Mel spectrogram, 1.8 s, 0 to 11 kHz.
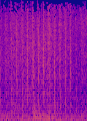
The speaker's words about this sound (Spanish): Las seis ametralladoras de calibre 50 del Hellcat pueden disparar 4.000 balas por minuto hacia su objetivo.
